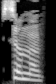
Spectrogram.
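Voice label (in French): "saumon", French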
